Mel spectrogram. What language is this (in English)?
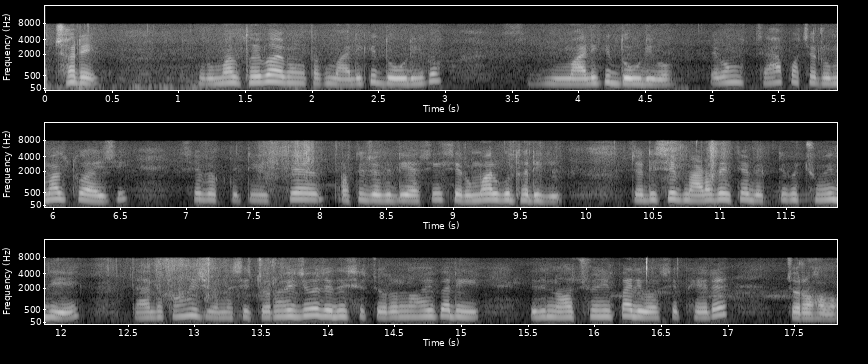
Odia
